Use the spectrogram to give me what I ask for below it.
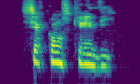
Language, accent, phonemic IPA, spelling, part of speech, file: French, Canada, /siʁ.kɔ̃s.kʁi.vi/, circonscrivis, verb, LL-Q150 (fra)-circonscrivis.wav
- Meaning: first/second-person singular past historic of circonscrire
